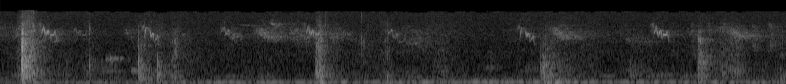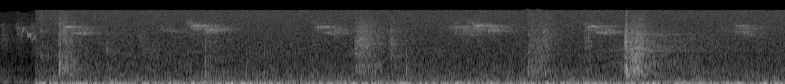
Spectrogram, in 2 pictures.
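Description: Small birds chirping: short, high chirps repeated irregularly, with a few sharp clicks among them. The background noise grows louder about four seconds in.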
